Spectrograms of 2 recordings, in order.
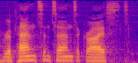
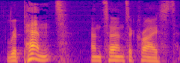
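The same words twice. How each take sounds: First: Emphatic repeat with Repent punched; emphasized. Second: Said in the usual way. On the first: Shown as a demonstration. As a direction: stress on Repent, leaning into the word. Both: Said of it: "Emphasize that again".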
